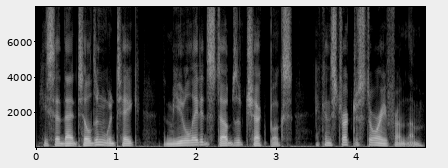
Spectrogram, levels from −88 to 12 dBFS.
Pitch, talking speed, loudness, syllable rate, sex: 115 Hz, 220 wpm, -20 LUFS, 5.7 syllables/s, male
